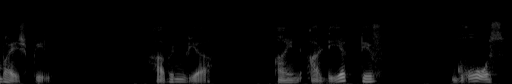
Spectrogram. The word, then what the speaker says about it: groß: Oder zweimal S, दो दफा S, double S से इसको pronounce किया जाता है. So, sprechen Sie mit mir. Groß.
